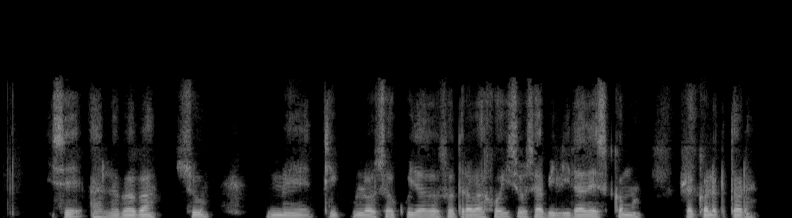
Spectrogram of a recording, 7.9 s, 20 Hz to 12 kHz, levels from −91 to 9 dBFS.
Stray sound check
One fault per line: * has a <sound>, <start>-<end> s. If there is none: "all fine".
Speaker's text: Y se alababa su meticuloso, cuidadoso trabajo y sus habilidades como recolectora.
all fine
